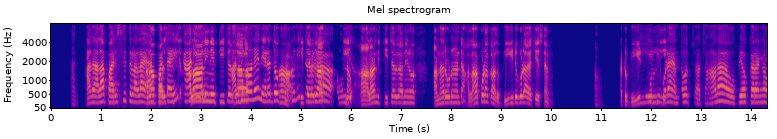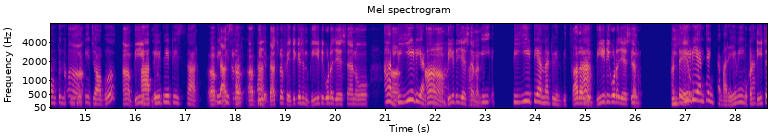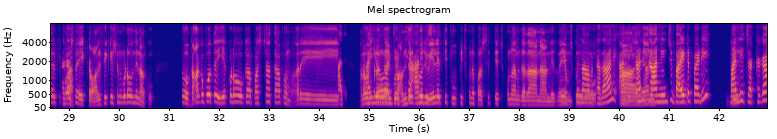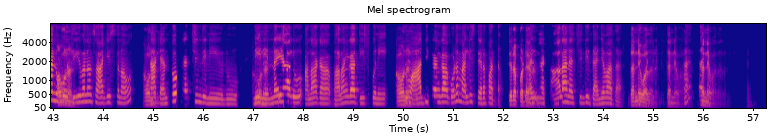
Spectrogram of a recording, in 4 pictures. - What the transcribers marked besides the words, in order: in English: "టీచర్‌గా"; in English: "టీచర్‌గా"; in English: "టీచర్‌గా"; in English: "బిఈడి"; in English: "పిఈటి"; in English: "బిఈడి"; in English: "బిఈడి"; in English: "పిఈటి జాబ్ పిటిటి సార్ పిటి సార్"; in English: "బ్యాచ్లర్ ఆఫ్"; in English: "బ్యాచ్లర్ ఆఫ్ ఎడ్యుకేషన్ బిఈడి"; in English: "బిఈడి"; in English: "బిఈడి"; in English: "పిఈటి"; in English: "బిఇడి"; in English: "బిఇడి"; in English: "టీచర్‌కి"; in English: "క్వాలిఫికేషన్"; in English: "సో"
- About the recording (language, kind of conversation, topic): Telugu, podcast, నీ జీవితంలో నువ్వు ఎక్కువగా పశ్చాత్తాపపడే నిర్ణయం ఏది?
